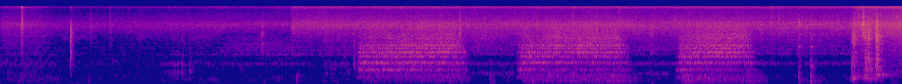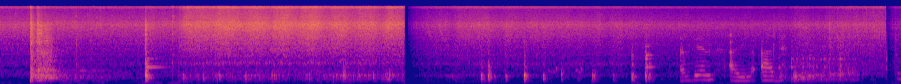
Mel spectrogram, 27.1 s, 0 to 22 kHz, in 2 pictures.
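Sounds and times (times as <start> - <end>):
stew sizzling in a pot: 0.0 - 27.0
wooden spoon scraping a pot: 5.3 - 7.0, 7.8 - 9.5, 10.2 - 11.5, 25.2 - 26.5
metal lid clattering: 12.8 - 13.3, 14.0 - 14.5.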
